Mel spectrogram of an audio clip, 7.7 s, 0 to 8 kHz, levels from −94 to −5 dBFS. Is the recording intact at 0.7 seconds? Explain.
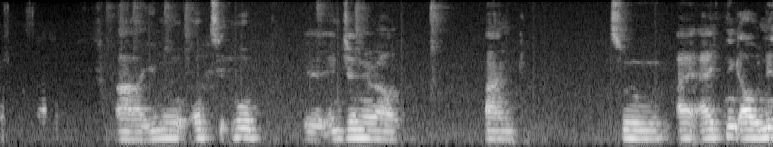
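No, not quite. At 0.7 s you're still inside a stretch of speech suppressed in double talk, running from the very start to about 0.76 s. The speech drops away hard, at its deepest roughly 35 dB down, so it is turned down for most of that opening. The likely cause is an echo canceller that heard both ends talking at once, couldn't tell this talker from the loudspeaker echo, and turned the lot down.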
